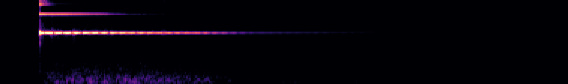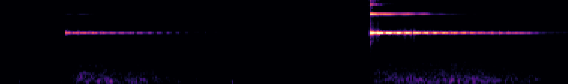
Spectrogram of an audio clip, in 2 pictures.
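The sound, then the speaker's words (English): A meditation bell rings out three times alone, each bright, high-pitched strike shimmering with overtones and decaying slowly; the second strike is softer and shorter than the first and third. “noticing this breath that is here, noticing that you are here, and receiving the sounds of the bell.”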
